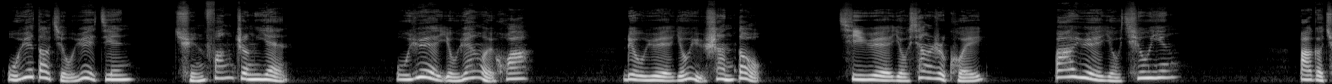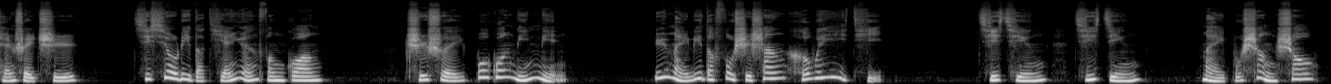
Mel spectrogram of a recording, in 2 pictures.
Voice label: chinese mandarin commercial

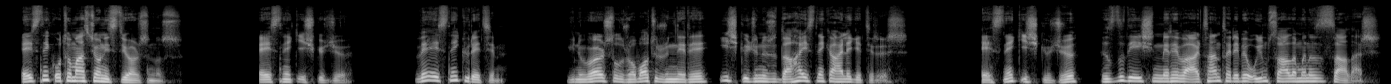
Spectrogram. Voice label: turkish promos; turkish voice over talent

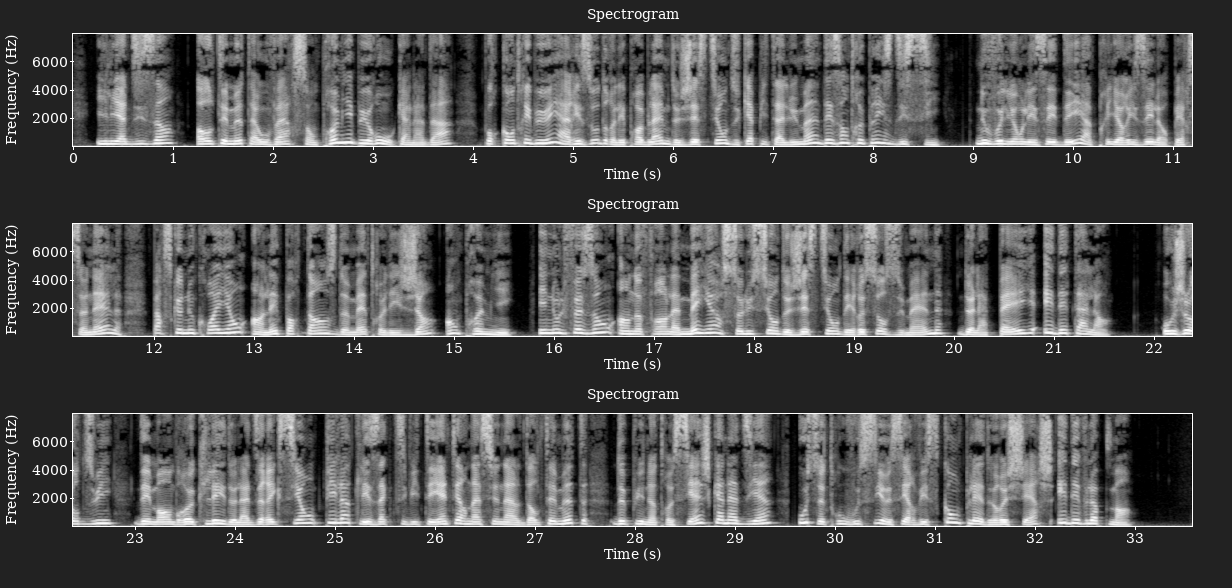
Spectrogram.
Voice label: french canadian corporate videos

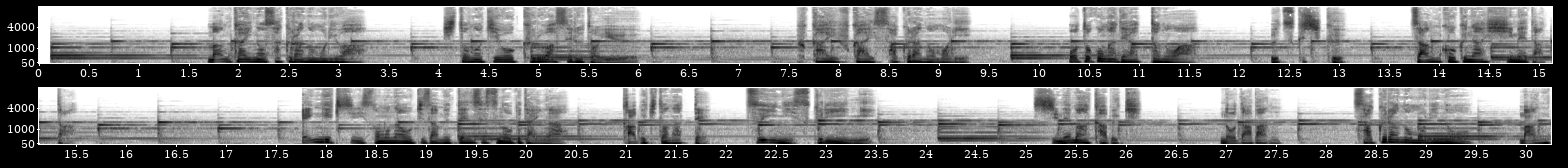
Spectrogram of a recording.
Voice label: japanese movie trailers

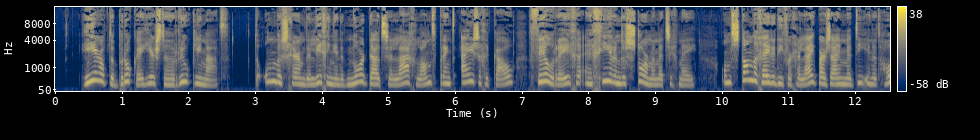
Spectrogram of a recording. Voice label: dutch narration

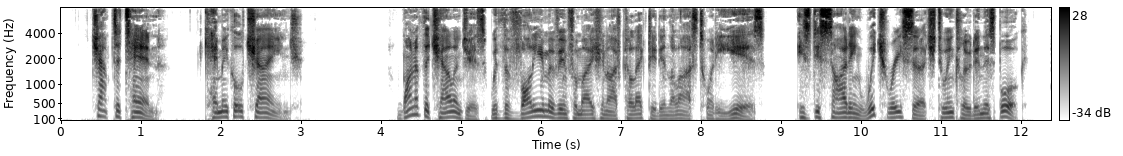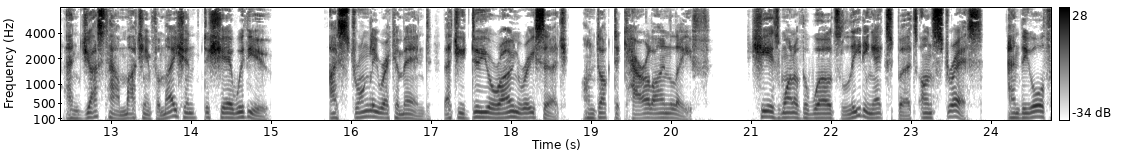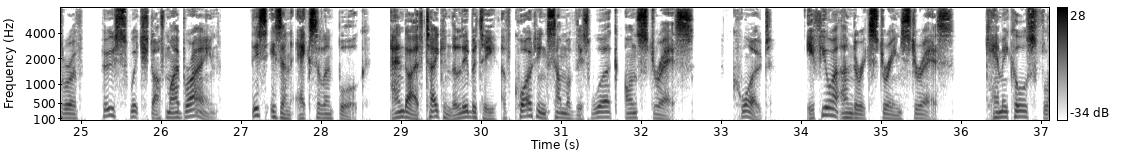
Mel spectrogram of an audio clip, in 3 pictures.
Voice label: english australian audiobooks

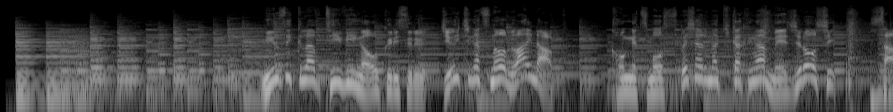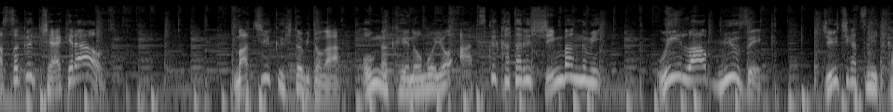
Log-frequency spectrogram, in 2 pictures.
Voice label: japanese tv shows; japanese voice over talent

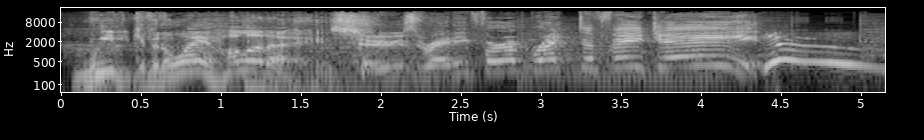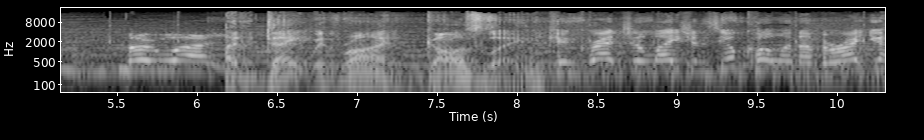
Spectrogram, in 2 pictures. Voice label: english australian promos

